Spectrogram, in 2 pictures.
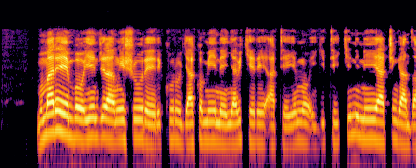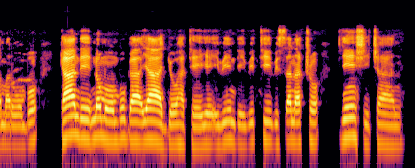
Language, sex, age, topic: Rundi, male, 36-49, education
